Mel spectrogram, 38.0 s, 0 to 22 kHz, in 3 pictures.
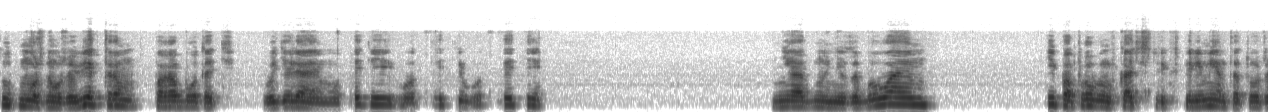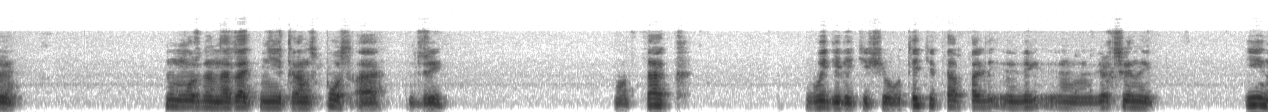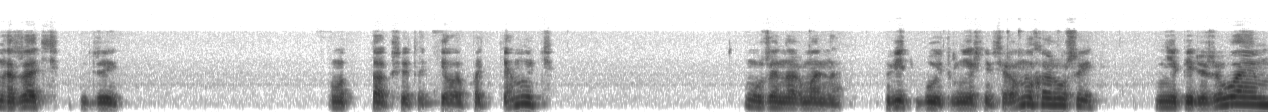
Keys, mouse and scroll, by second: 0.3 click, 4.8 shift+click, 5.5 shift+click, 5.5 middle click, 7.3-8.2 scroll up 3, 8.3 shift+click, 9.3 middle click, 12.1 click, 17.5 click, 17.5 g, 20.3 middle click, 22.2 shift+click, 23.4 shift+click, 24.2 middle click, 26.5 g, 31.3 middle click, 34.5 scroll down 2, 35.6 click, 36.6 middle click.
